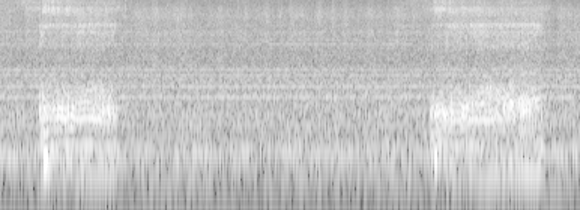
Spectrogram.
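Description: Two long, rattling snores about five seconds apart over steady room hum; snoring in a sleeping small dog.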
